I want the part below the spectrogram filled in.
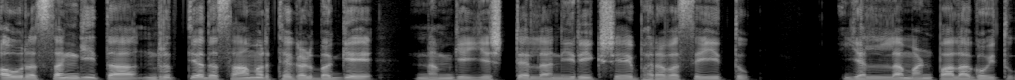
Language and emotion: Kannada, sad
